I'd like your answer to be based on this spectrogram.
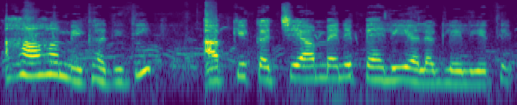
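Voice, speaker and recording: A woman's voice: mid-range voice, animated, brisk, some chatter behind, natural voice. A woman voicing a kind, hardworking woman vegetable seller in a moral story, respectful and eager to help. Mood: respectful, helpful. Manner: respectful, reassuring, helpful. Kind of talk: Hindi moral story character dialogue.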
